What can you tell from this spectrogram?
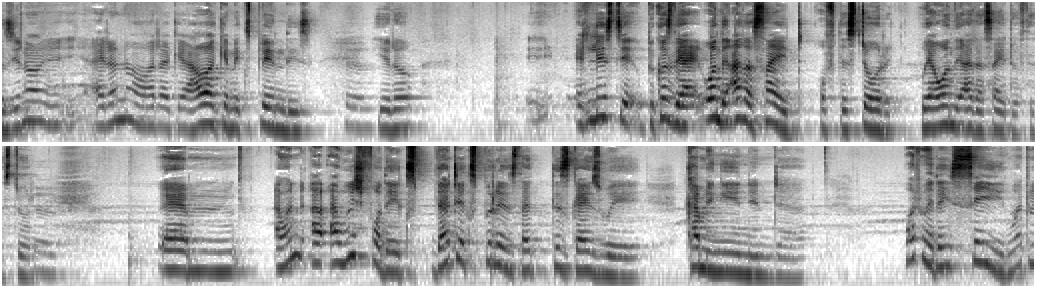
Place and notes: Amakhosi Cultural Centre, Makokoba, Bulawayo, Zimbabwe - this side and that side…
… Thembi continues pinpointing how she wants to re-stage and bring to life the inter-cultural clashes and fusions which the production portraits….
Thembi Ngwabi was trained as an actress at Amakhosi and performed as bass guitarist with the all-women band “Amakhosigasi”, she’s training young people as the leader of the Amakhosi Performing Arts Academy APAA.
The complete interview with Thembi Ngwabi is archived at:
